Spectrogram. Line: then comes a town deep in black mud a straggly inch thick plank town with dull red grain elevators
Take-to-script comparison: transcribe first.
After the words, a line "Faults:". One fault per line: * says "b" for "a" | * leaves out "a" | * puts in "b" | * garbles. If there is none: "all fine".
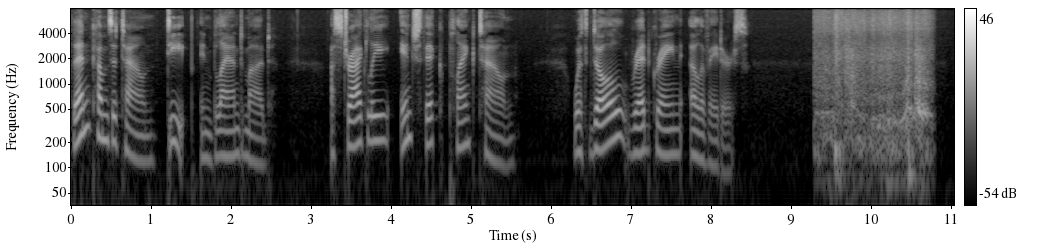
then comes a town deep in bland mud a straggly inch thick plank town with dull red grain elevators
Faults:
* says "bland" for "black"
